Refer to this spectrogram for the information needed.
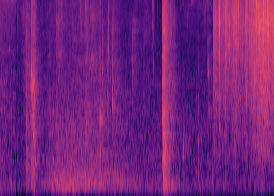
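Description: A large flat drawer slides open with a sustained rumbling scrape, punctuated by a sharp knock midway and a rustle of paper toward the end, as a large-format ink drawing is pulled out of it, with no talking.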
